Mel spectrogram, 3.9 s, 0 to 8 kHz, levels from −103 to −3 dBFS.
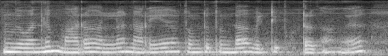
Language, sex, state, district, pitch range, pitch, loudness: Tamil, female, Tamil Nadu, Kanyakumari, 205-230 Hz, 220 Hz, -14 LUFS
